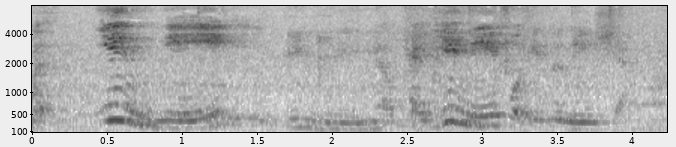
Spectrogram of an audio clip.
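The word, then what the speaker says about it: 印尼: Yinni. Yinni. Okay, Yinni for Indonesia. So it's not Indu, it's Yinni. Yin. Yinni. Okay? Yinni. Yinni. Okay. We're lazy. Inni. Everybody's lazy. Yinni.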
